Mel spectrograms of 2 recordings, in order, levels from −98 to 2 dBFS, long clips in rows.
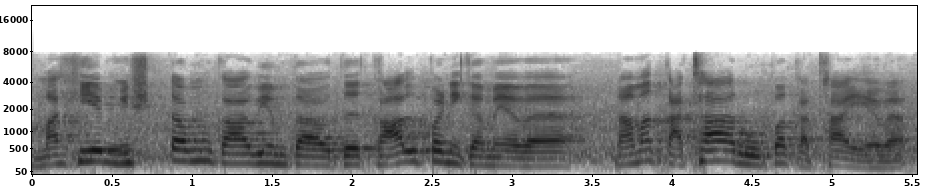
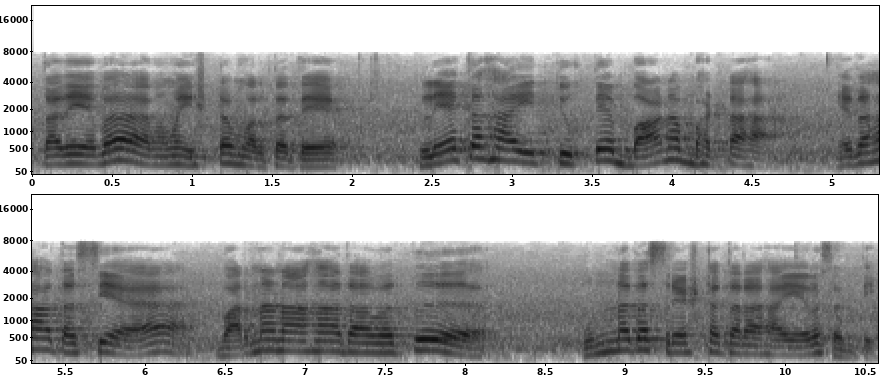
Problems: constant background noise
